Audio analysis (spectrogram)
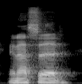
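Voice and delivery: ordinary talk, nothing marked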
